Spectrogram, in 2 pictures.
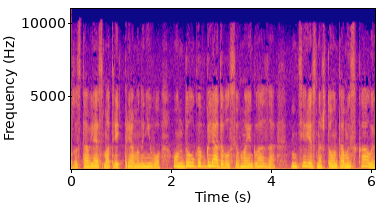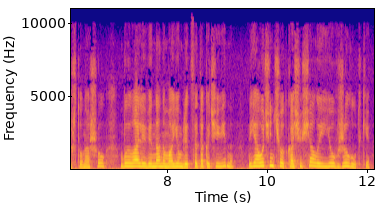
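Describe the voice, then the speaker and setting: A woman reads a first-person audiobook in a quiet, intimate way. Her voice is warm and mellow, at a middle pitch. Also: muffled recording. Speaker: audiobook narrator.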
